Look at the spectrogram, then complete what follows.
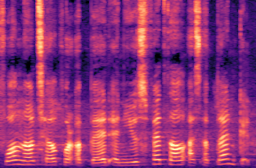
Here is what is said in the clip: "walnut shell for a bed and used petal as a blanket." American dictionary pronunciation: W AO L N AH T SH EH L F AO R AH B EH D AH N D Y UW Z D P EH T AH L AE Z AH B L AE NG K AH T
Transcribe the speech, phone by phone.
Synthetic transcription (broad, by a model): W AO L N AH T S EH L F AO R AH B EH D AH N Y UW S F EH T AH L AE S AH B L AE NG K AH T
